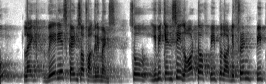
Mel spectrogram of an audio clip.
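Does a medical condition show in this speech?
No.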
